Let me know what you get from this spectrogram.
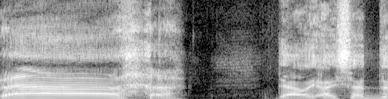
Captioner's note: DDP laughs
